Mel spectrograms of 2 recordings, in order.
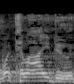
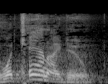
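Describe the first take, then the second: First: The stress falls on the word I. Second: The stress falls on the word can. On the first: It asks what the speaker personally is able to do. The speaker calls it wrong. "The emphasis is wrong. You have to take the emphasis off I" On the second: It asks what possibilities exist, opening up options. The speaker calls it right. "put the emphasis on can"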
